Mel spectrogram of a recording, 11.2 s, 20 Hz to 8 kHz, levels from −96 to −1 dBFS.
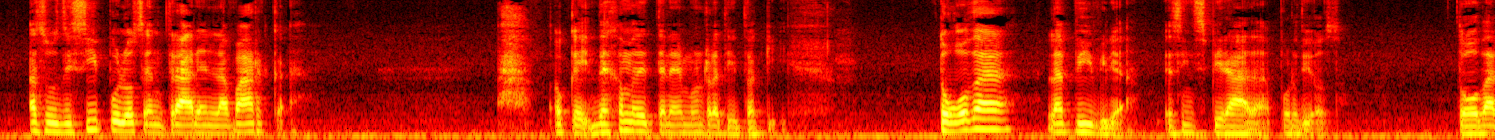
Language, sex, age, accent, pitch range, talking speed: Spanish, male, 30-49, Mexican, 105-155 Hz, 110 wpm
